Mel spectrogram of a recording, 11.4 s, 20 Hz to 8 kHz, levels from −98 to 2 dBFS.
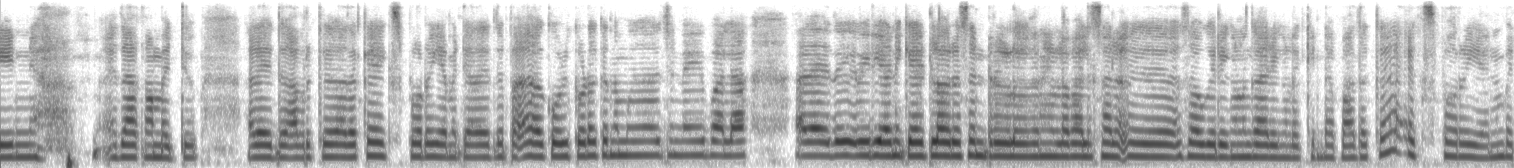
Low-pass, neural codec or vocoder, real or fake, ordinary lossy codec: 7.2 kHz; none; real; Opus, 32 kbps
